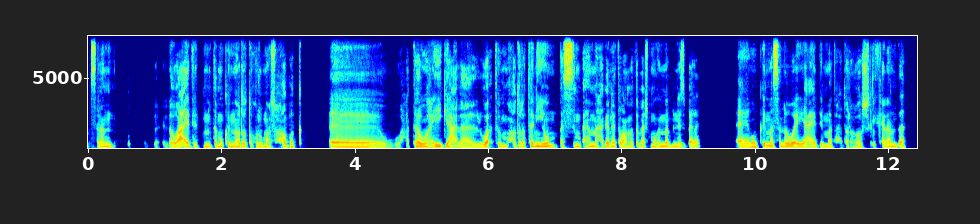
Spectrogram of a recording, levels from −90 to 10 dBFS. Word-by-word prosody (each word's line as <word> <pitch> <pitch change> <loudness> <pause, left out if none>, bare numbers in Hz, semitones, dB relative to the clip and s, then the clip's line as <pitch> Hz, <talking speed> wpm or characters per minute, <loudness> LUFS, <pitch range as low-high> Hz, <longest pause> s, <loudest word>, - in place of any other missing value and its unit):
مثلًا 95 -3 -2 0.8
اللي 85 - -5
هو 90 - +3
عادي 90 -2 +4
أنت 80 0 -2
ممكن 90 +2 -2
النهارده 90 +1 +1
تخرج 95 +1 -5
مع 80 - -1
أصحابك - - -3 0.4
آآ 80 -1 +3
وحتى 80 +4 -5
لو 95 0 +5
هييجي 100 +4 +2
على 80 -2 0
الوقت 80 +4 0
المحاضرة 90 +3 -4
تاني 100 +1 +2
يوم، 105 +6 +3
بس 95 -1 +5
أهم 95 +2 -1
حاجة 95 +1 -1
إن 95 - 0
هي 95 - +2
طبعًا 95 -1 0
ما 90 - -5
تبقاش - - -5
مهمة 95 +2 +1
بالنسبة 85 -3 -3
لك - - -3 0.6
آآ 130 +2 +1
ممكن 145 -2 0
مثلًا 120 -3 +3
اللي 105 -1 +2
هو 105 - +6
إيه 105 0 +3
عادي 95 -1 -2
ما 85 -1 -3
تحضرهاش 85 +2 -6
الكلام 95 +4 -2
ده 130 +7 -2
90 Hz, 200 wpm, -23 LUFS, 80-100 Hz, 0.8 s, هو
